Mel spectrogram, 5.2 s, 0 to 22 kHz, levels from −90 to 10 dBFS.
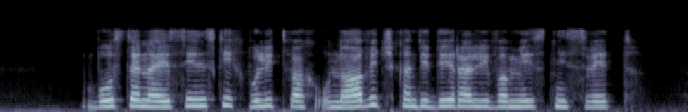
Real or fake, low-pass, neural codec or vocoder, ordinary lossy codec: fake; 7.2 kHz; codec, 16 kHz, 8 kbps, FreqCodec, smaller model; none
